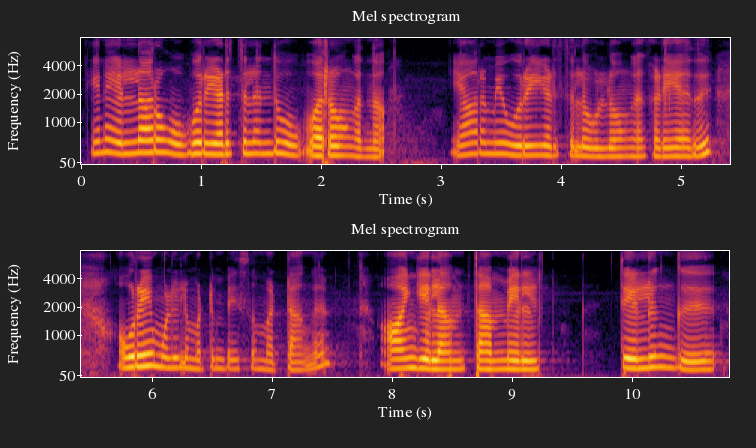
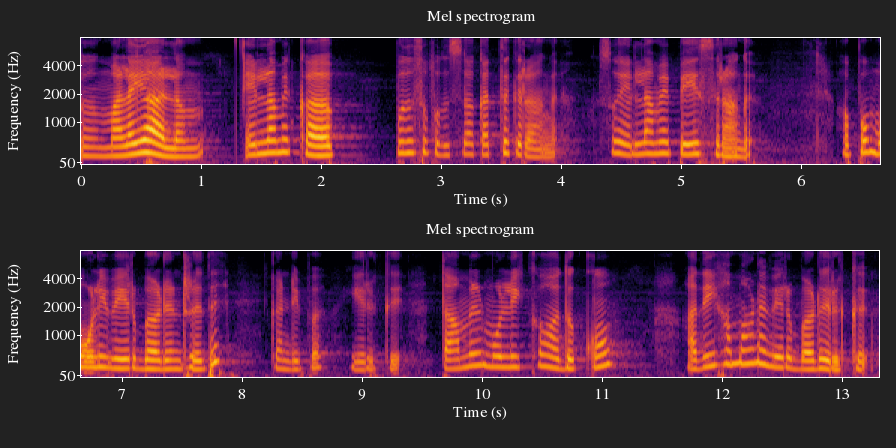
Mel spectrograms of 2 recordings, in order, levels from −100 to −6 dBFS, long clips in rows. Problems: none marked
